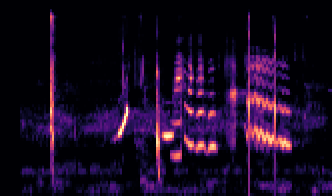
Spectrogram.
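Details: Small talking parrot mimicking words, with a faint click, a short rising whistle, then a run of voiced, harmonic chattering syllables and bright whistled notes, closing on a long falling whistle.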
